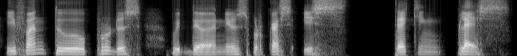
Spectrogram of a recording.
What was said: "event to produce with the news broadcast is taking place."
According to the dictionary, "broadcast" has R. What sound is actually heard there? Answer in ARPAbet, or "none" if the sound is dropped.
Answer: none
